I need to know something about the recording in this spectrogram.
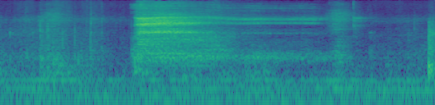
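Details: During a light-touch chiropractic adjustment, as breath tone shifted with released emotion identified as frustration and slight anger, one sudden loud snorting gasp trails off into a breathy exhale against quiet room noise.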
